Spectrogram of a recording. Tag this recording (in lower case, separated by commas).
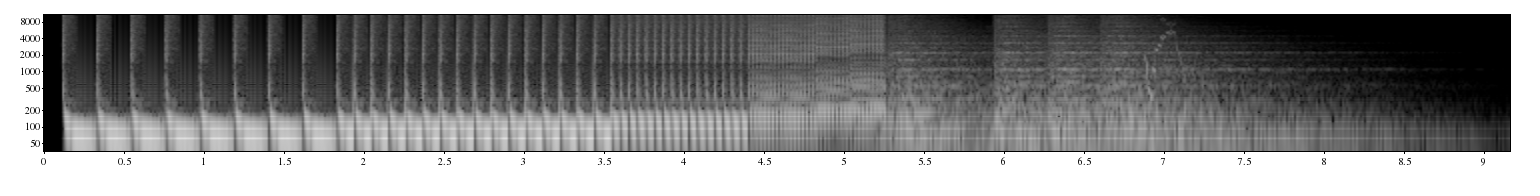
drum machine, music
